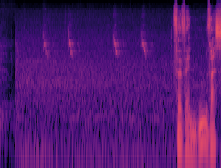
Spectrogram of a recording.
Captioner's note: birdsong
